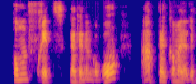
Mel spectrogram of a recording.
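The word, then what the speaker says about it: Pommes frites: 포메스 프리테스라고 되어 있네요. 포메스 프리테스. 자, 이걸 정확하게 읽으면 폼프리츠라고 씁니다. 폼프리츠. 포메스라고 써있는데 뒤에 발음 전혀 안 나고 폼프리츠. ES라고 써있죠? ES도 그냥 S. 폼프리츠 이렇게 발음이 됩니다.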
